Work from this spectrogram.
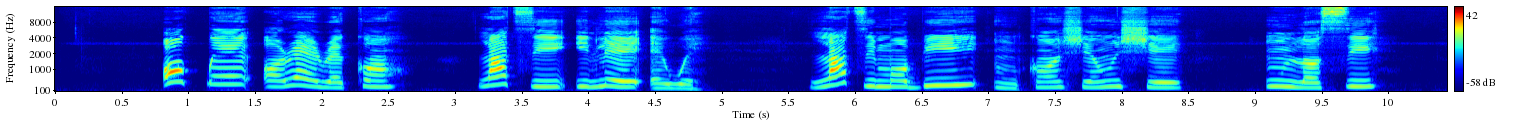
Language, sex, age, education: Yoruba, female, 30-45, tertiary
